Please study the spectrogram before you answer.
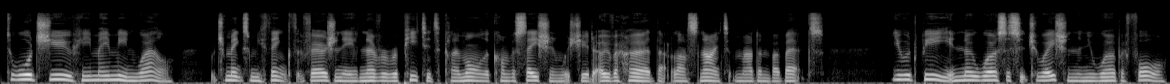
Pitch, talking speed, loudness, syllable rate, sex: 175 Hz, 210 wpm, -20 LUFS, 2.6 syllables/s, female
